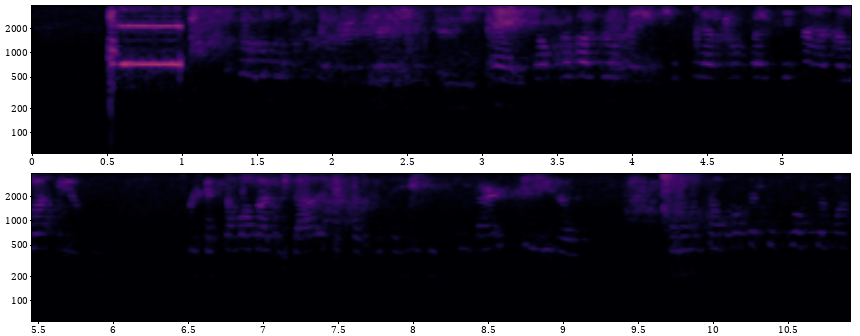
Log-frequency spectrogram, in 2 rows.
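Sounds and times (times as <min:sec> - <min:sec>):
answering machine beep: 0:00.5 - 0:01.0
people talking: 0:01.4 - 0:10.9.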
